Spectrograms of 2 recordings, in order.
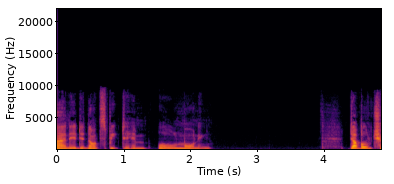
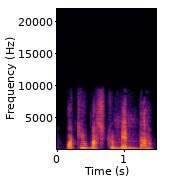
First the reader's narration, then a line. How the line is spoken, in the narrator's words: said little Professor Flitwick squeakily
